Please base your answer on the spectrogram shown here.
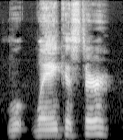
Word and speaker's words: Lancaster: it at first, but like, yeah, don't it's Lancaster.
